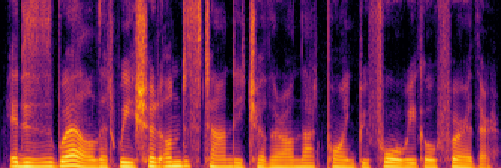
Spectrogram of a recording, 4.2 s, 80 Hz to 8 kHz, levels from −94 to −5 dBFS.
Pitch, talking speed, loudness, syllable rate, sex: 175 Hz, 245 wpm, -17 LUFS, 5.8 syllables/s, female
